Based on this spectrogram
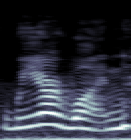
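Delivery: ordinary delivery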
